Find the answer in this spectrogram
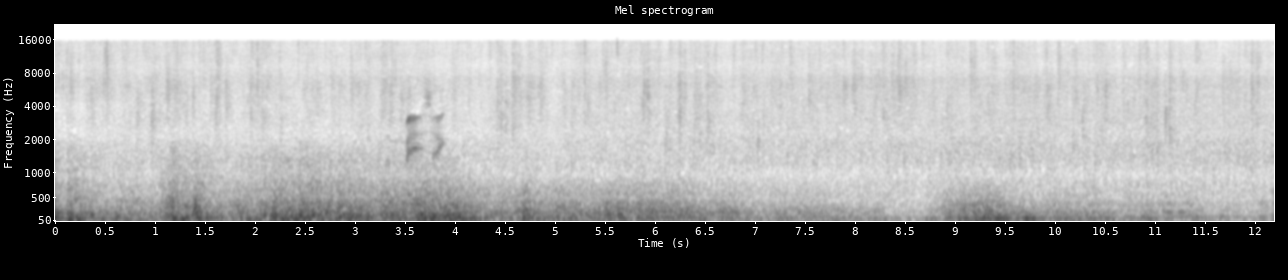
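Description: Thunder rumbling over heavy rain. The rumble is loudest over the first few seconds, dies down, then swells again about three-quarters of the way through, while the rain hisses steadily throughout.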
